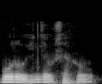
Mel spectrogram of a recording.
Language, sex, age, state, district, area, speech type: Bodo, male, 30-45, Assam, Kokrajhar, rural, spontaneous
